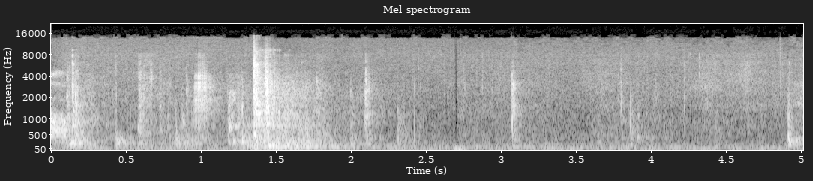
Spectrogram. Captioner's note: door closes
